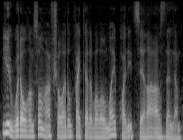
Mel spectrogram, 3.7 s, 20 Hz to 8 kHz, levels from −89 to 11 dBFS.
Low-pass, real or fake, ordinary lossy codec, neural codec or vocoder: none; fake; none; codec, 16 kHz, 0.5 kbps, FunCodec, trained on LibriTTS, 25 frames a second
